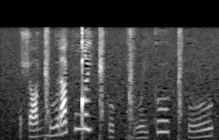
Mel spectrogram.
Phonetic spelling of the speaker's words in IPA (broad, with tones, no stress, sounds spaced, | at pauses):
ʃ ɒ˩˧ ɡ͡ǁ u˧ ɾ a˥ k ŋ͡ǃ ə˥ j ǁʰ u˩ k ɡ͡ǁ uː˩ j k uː˥ ǁʰ uː˩˧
